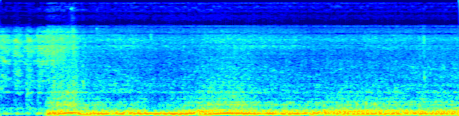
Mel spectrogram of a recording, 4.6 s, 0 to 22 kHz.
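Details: Turbo Chevy Silverado started right after an oil change with 6 quarts, before a drag strip day. Short crank, then a deep, steady rumble with no knocks; oil pressure reads 58 PSI: healthy.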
